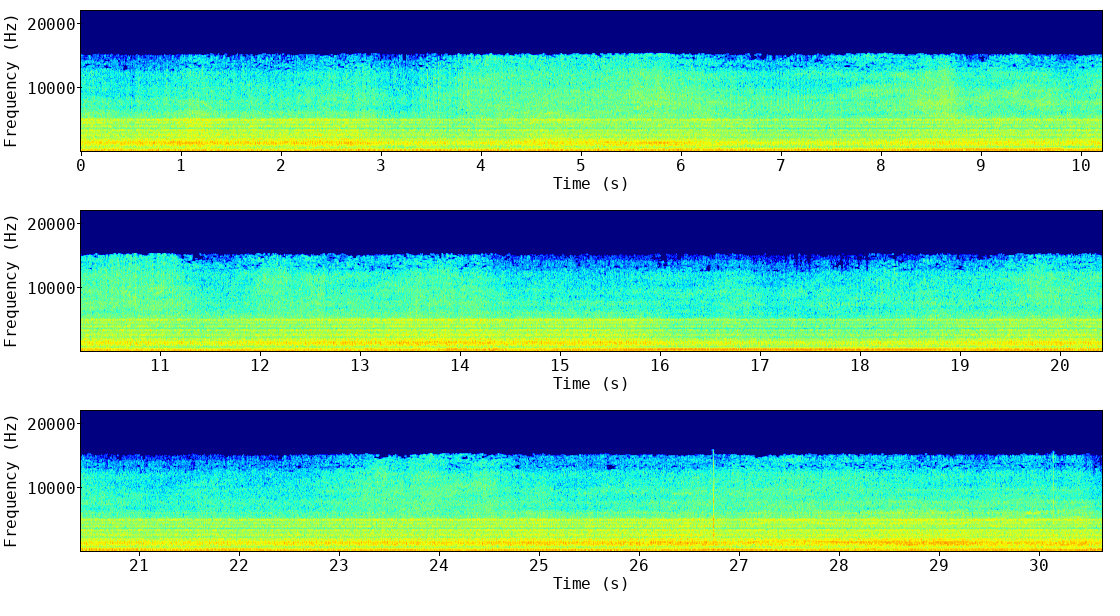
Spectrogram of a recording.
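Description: Motorcycle engine heard from on board the bike while riding, its pitch rising and falling again and again as the throttle opens and closes through the curves, with the sweeps most marked in the middle stretch.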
